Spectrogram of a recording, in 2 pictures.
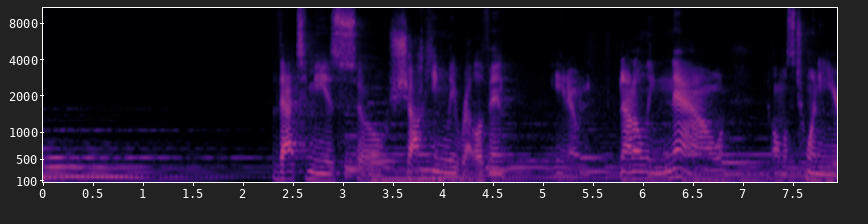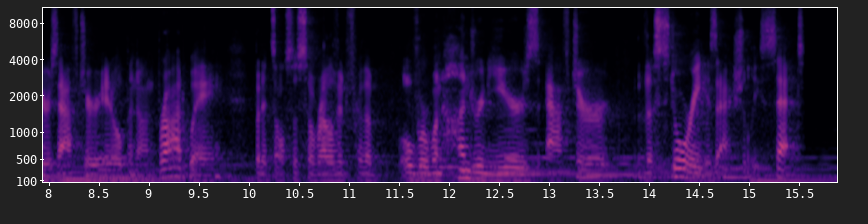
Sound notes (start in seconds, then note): none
